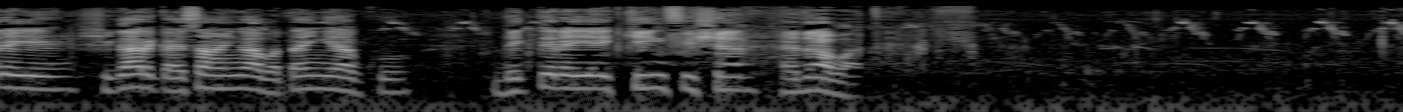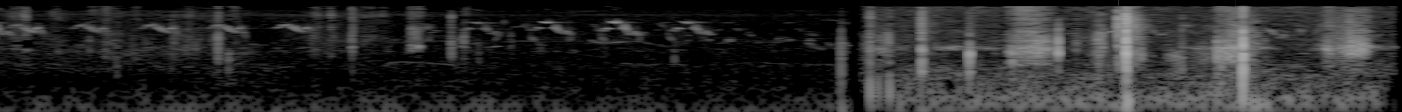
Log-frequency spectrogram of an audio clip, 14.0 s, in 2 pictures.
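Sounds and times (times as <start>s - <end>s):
quiet outdoor ambience: 0.0s - 14.0s
rustling and handling noise: 2.6s - 5.3s, 6.9s - 9.8s.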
